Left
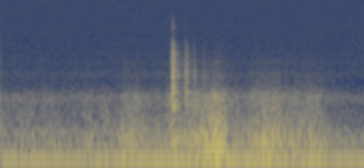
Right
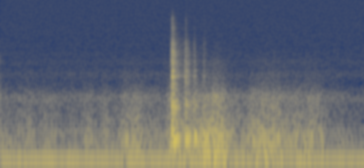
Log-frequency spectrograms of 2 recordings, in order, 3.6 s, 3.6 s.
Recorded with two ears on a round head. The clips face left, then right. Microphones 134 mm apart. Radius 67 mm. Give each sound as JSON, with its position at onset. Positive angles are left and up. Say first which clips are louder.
{"t": 1.7, "sound": "a cupboard door", "louder": "right 5 dB", "side_deg": -55}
